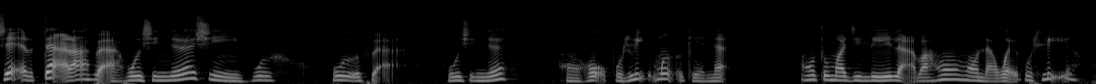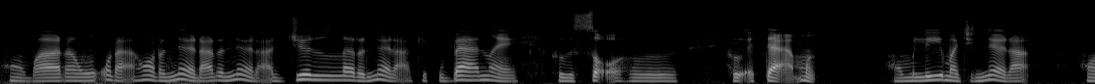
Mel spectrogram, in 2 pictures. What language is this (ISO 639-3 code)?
cte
